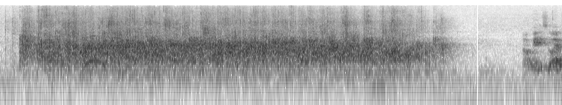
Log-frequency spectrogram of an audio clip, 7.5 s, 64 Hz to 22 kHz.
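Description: Sustained audience applause welcoming Ben, a speaker at the Skeptics of Oz 2013 event, loud and even for about six seconds, then fading out before a voice begins speaking.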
